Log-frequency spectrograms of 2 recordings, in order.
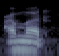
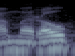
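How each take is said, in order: First: The name ends on the consonant 'r'. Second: The name ends with an added 'a-oo' vowel sequence. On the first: The speaker calls it right. "लफ्ज़ है अमर है ... इसको पढ़ा नहीं जाएगा" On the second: The speaker calls it wrong. "या अमरऊ पढ़ते हैं, तो ये गलत है"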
